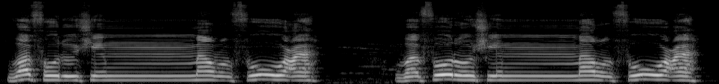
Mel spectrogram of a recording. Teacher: را ساکن ہے، لیکن اس سے پہلے والے حرف پر زبر ہے، تو اس لیے آپ نے اس کا اعتبار کرتے ہوئے را کو موٹا پڑھنا ہے۔ واو مدہ کو یہاں کھینچ کر پڑھا جائے گا، وفرش مرفوعة۔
